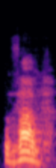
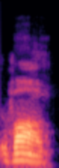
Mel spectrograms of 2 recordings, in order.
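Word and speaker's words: ו: Vav. So it's V as in Vogue. So it's really V. How to read Vogue? So the word, the shape Vav is really pronounced V, like Vogue.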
